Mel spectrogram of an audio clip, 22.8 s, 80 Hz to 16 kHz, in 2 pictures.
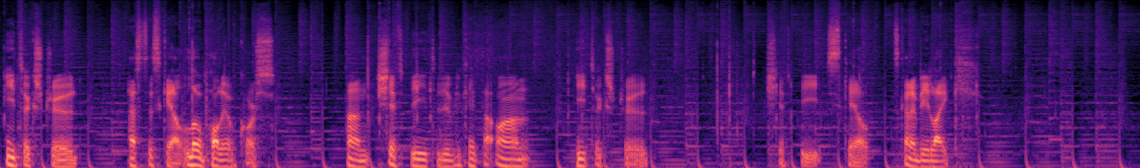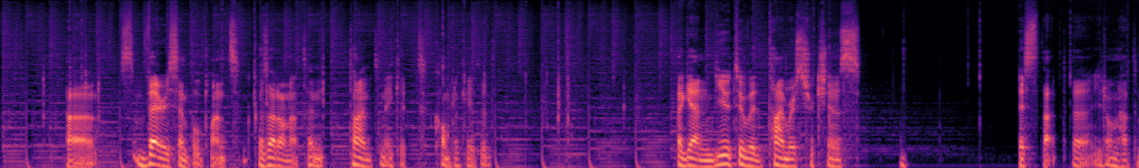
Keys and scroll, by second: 1.1 s, 3.6 shift+d, 4.0 s, 5.5 e, 7.1 shift+d, 7.5 s, 8.4 e, 9.4 s, 10.1 e, 11.6 e, 12.0 s, 13.7 l, 14.4 g, 18.6 i, 19.5 e.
